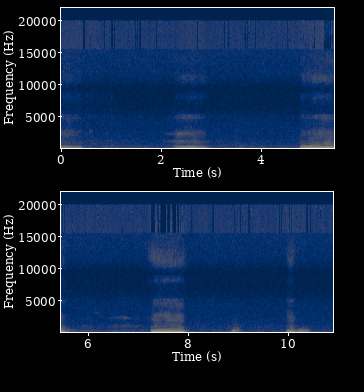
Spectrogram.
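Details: Jack snoring steadily in a quiet room: regular low buzzing snores about six per minute, each with a short snort.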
